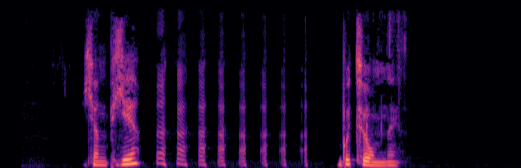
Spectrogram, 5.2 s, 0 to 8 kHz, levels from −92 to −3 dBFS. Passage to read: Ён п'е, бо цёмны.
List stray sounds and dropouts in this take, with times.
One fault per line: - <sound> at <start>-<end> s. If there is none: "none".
- laugh at 1.6-3.1 s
